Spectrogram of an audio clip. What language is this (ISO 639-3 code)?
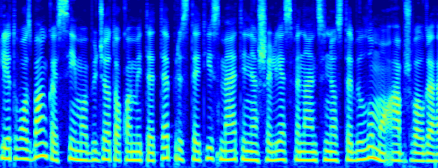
lit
